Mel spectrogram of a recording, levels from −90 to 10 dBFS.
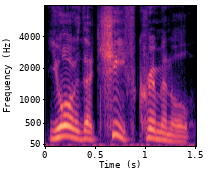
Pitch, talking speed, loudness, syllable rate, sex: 165 Hz, 160 wpm, -17 LUFS, 5.0 syllables/s, male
